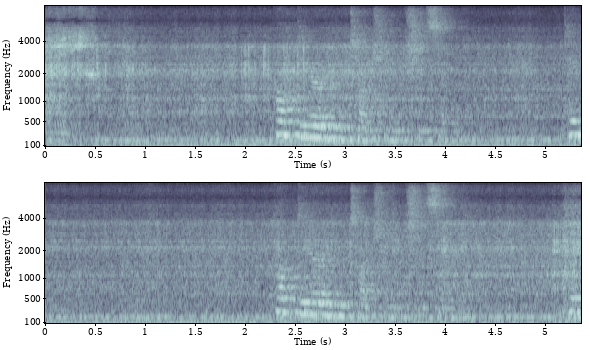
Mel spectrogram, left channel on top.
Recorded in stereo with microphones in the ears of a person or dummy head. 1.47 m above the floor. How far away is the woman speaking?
About 1.6 m.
